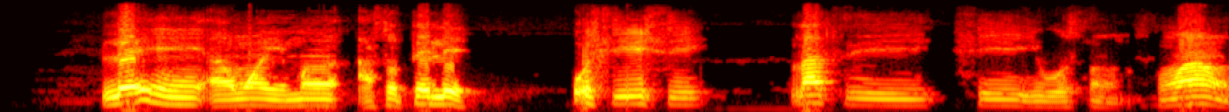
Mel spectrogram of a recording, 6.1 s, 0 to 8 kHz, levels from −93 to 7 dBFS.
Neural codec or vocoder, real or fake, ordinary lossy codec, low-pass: none; real; none; 7.2 kHz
